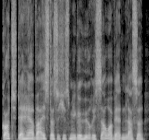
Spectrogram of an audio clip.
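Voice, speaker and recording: A man's voice: mid-range voice, fairly even intonation, brisk, no echo, studio quality, pitched above the performer's own voice, close to an everyday voice. A man voicing a scheming, boastful male innkeeper in a storybook tale, speaking in an agitated, pleading way.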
